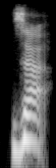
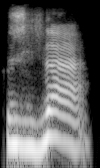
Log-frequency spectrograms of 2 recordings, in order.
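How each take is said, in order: First: The z is brief, going straight into the vowel. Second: The z buzzes audibly before the vowel starts. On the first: The speaker calls it wrong. "Jadi bukan cuma za" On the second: The speaker calls it right. "ada aliran suaranya"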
